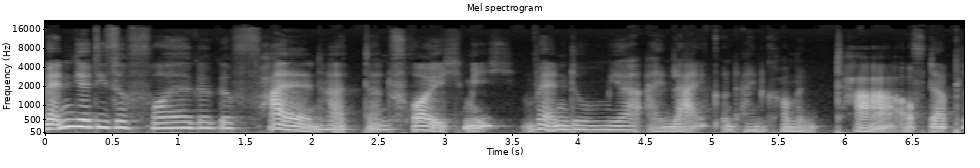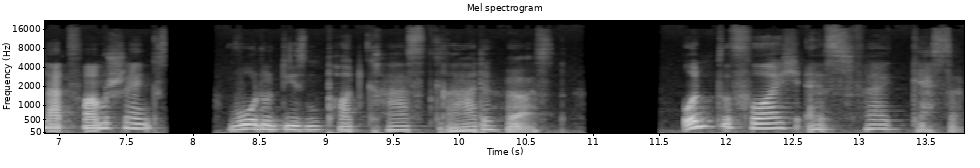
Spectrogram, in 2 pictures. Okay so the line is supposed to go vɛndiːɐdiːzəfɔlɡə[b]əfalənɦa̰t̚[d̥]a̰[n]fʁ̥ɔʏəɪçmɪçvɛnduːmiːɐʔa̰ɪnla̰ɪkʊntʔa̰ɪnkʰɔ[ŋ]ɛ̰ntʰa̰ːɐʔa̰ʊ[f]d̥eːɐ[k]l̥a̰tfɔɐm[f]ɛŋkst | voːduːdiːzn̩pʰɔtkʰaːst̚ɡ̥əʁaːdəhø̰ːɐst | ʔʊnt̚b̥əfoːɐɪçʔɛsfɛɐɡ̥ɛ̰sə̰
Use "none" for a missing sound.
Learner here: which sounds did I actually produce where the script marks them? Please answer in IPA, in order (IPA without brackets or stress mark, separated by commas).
ɡ, d̥, n, m, f, p, ʃ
